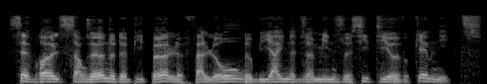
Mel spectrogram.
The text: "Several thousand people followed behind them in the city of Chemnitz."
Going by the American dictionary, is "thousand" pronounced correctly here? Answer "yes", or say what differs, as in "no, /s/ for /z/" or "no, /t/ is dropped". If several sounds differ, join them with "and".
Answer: no, /s/ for /θ/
